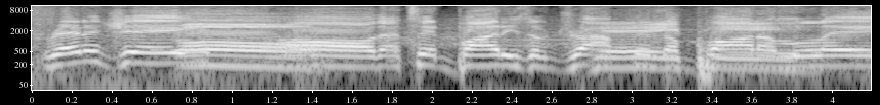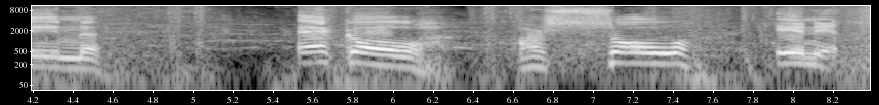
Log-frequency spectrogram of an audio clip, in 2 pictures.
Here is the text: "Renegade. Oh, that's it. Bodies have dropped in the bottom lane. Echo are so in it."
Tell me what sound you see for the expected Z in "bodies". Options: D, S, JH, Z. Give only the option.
Z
